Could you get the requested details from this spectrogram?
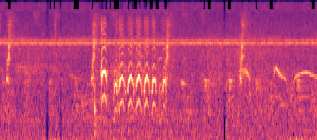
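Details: Lineated woodpecker (Dryocopus lineatus) in Brazil, foraging: one sharp note, then a quick run of about six even, clipped 'wic' notes over roughly half a second. A steady high insect-like whine sounds throughout, with faint other bird chirps.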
